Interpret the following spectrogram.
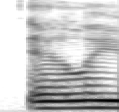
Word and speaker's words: Elay: Pronounced like LA. Not LA like the city.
